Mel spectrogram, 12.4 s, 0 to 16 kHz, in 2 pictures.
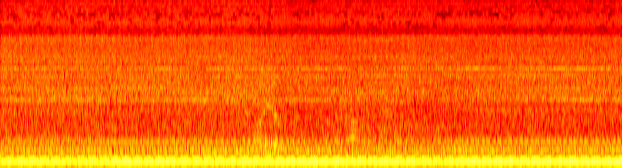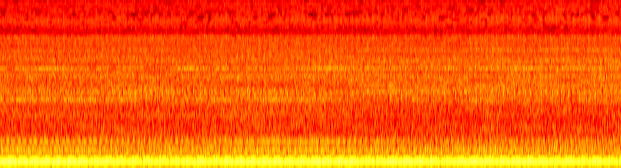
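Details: Holden HQ 308 V8, first start after full rebuild to stock spec (bores re-sleeved to standard 101.6mm), Crow Cams 5651 cam (493 lift, 282 duration, LSA 114) for fair-medium idle; steady slightly lumpy idle with even low beat, no knocks or misses: normal idle.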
